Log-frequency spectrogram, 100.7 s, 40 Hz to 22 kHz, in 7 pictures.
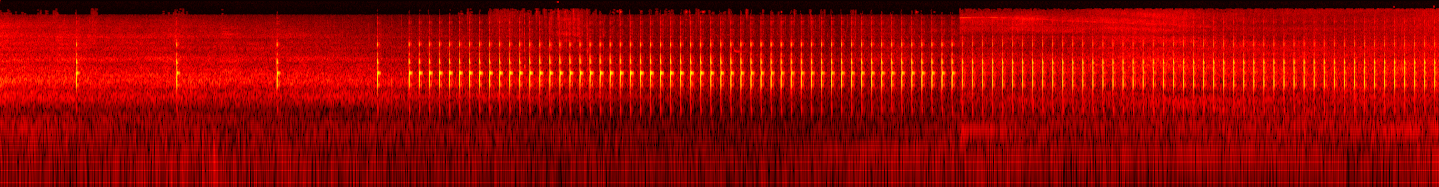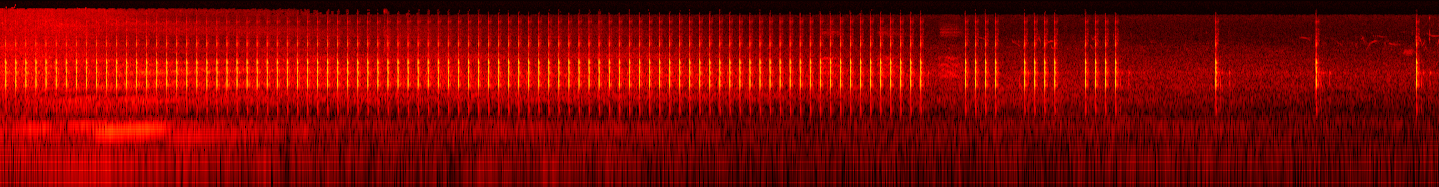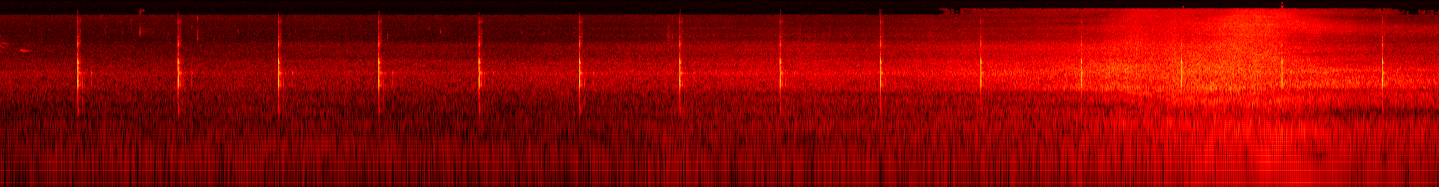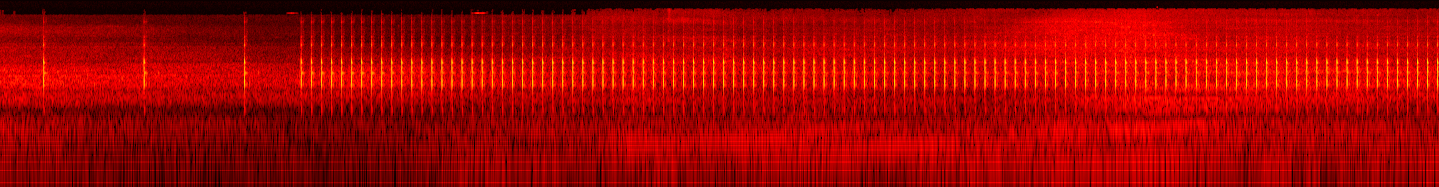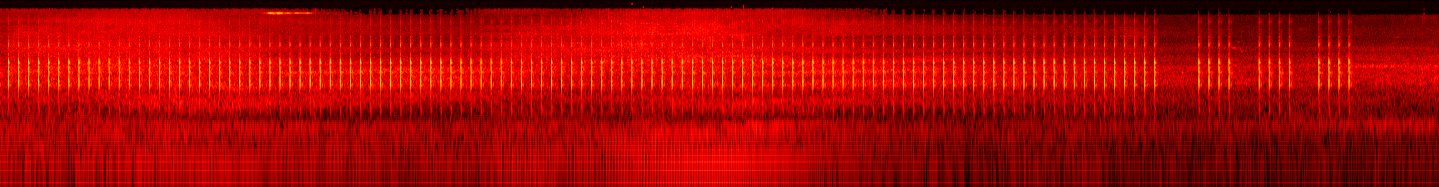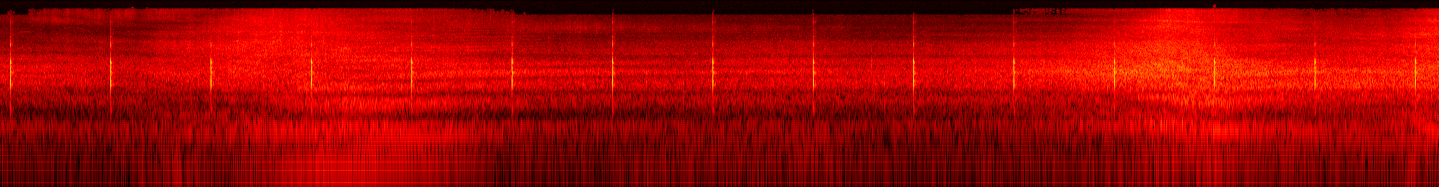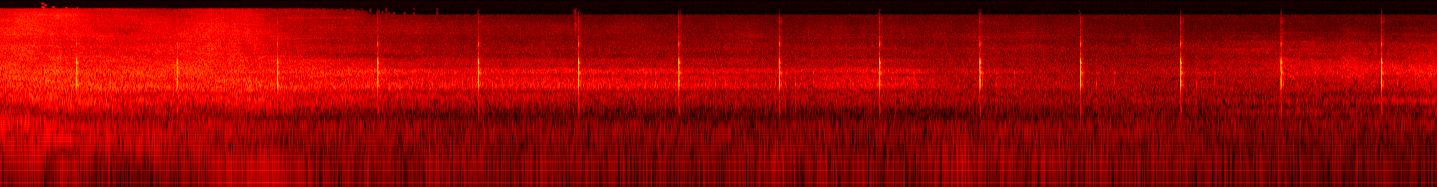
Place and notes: Kijkduin, Laan van Meerdervoort, red light on a huge boulevard.
Den Haag, Netherlands, 30 March, 11:30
